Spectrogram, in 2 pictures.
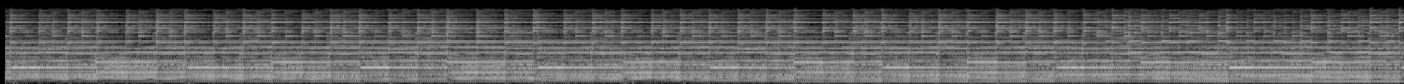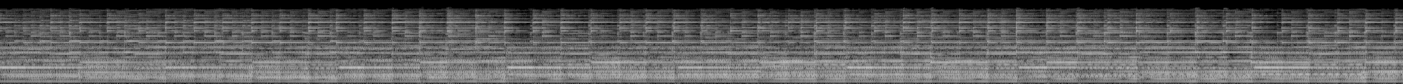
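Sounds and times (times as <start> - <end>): hum of larger bells: 0.1 - 28.0.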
